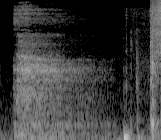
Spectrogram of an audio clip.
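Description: A woman's soft exhaled breath, faint and short, followed near the end by a low knock and a few faint clicks.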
